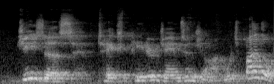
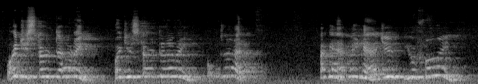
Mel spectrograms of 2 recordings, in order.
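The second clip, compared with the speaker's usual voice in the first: high, squeaky mock scolding; comic high-pitched fond reproach; chiding Jesus. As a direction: scold a friend in a put-on falsetto. Voices Jesus chiding Peter.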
